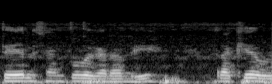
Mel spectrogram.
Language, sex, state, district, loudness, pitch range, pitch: Hindi, male, Haryana, Charkhi Dadri, -16 LUFS, 130-150 Hz, 140 Hz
